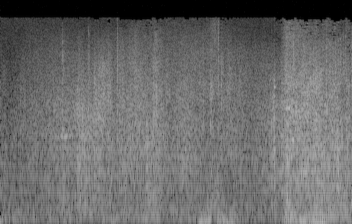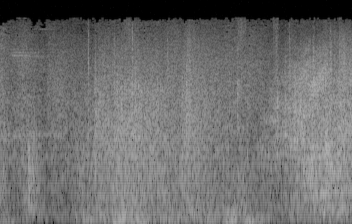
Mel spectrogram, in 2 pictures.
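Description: A battleship's bow cuts through the sea with a rushing wash of water.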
